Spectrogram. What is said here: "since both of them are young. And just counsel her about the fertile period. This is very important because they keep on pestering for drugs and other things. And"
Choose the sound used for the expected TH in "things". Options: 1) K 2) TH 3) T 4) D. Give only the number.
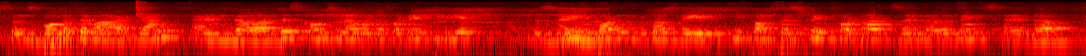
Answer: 3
